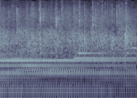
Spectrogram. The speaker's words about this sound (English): Oh, somebody give the Lord a clap in the house.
